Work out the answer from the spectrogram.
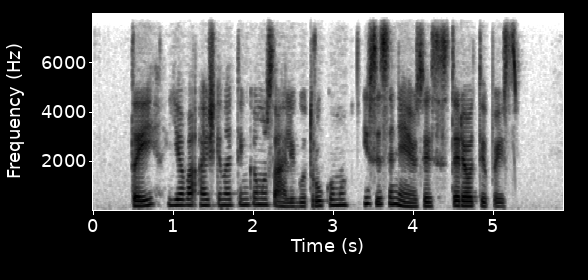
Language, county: Lithuanian, Marijampolė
